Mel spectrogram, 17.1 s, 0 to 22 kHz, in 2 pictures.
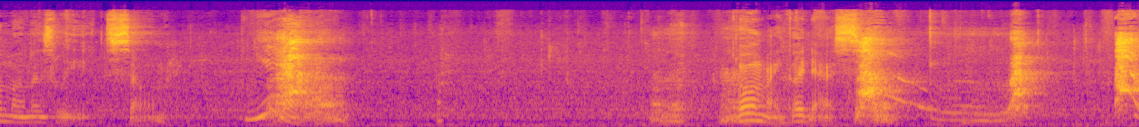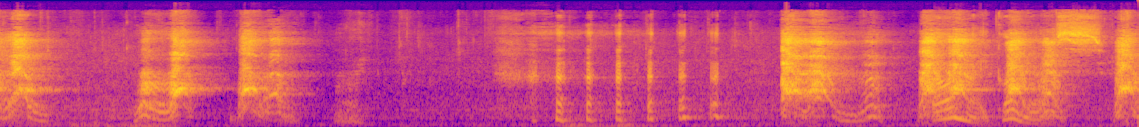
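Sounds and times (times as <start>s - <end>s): puppies yipping and barking: 7.6s - 10.9s.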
